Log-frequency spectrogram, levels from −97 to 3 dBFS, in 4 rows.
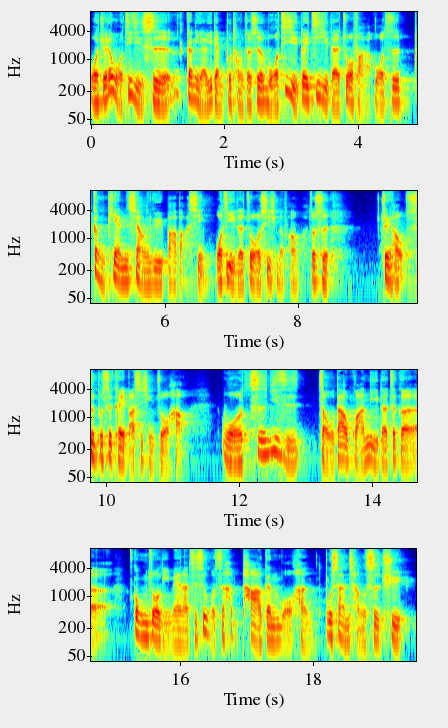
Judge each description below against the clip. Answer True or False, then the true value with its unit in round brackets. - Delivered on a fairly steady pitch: False (4.3 semitones)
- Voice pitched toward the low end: True (115 Hz)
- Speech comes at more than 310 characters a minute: False (270 characters per minute)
